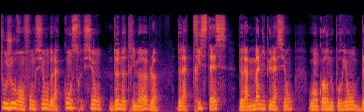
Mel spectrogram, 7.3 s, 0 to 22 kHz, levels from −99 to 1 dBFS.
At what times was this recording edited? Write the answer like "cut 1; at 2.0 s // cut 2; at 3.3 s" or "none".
cut 1; at 3.4 s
